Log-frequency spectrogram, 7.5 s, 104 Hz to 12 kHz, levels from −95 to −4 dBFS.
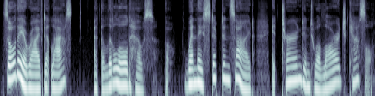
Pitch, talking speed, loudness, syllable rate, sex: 190 Hz, 170 wpm, -19 LUFS, 5.2 syllables/s, female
